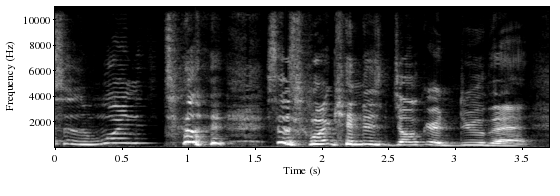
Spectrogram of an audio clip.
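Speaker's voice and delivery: very high, loud squeal breaking into laughter; laughing disbelief. Retold or imitated. Amazed by the cartoon sword, squealing with laughter. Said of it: "I was like".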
